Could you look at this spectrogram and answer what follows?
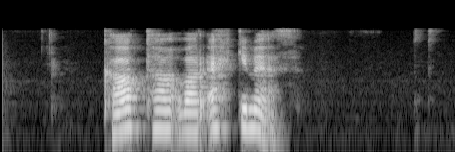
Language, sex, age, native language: Icelandic, female, 50-59, Icelandic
